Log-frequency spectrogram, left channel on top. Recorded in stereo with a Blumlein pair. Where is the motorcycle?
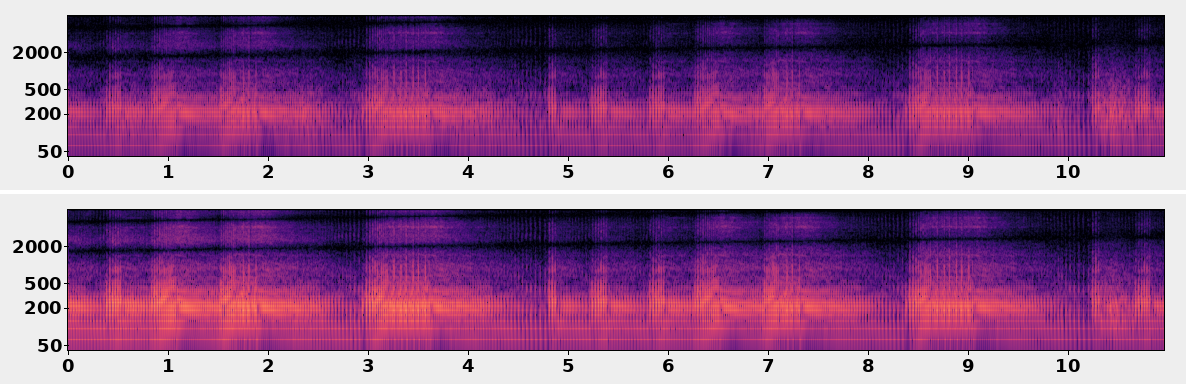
25° right; by 11.0 s 15° right.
